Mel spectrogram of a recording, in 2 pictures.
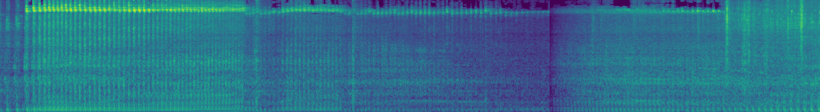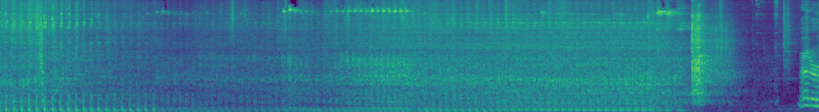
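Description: Motorcycle engine with carburetors running in a garage, an uneven clattering idle that rises and falls, with several revs and a brief cutout midway, loud and near, then dropping off at the end.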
